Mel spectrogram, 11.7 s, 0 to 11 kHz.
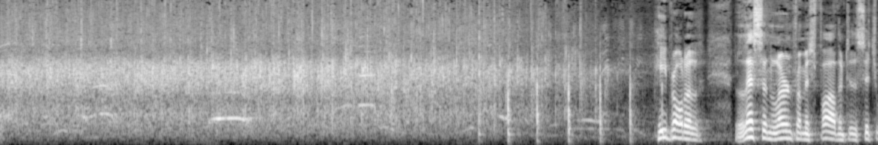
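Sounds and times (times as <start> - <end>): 
crowd applauding: 0.0 - 8.6
speech: 8.8 - 11.7.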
